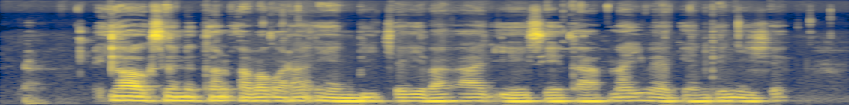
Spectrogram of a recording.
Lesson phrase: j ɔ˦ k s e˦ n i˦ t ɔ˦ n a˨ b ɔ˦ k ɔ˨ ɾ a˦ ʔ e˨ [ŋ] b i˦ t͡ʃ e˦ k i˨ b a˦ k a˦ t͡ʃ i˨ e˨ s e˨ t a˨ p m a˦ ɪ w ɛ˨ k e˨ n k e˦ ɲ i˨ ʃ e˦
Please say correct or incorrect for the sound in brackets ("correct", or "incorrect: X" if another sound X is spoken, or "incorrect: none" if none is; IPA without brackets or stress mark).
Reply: incorrect: n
